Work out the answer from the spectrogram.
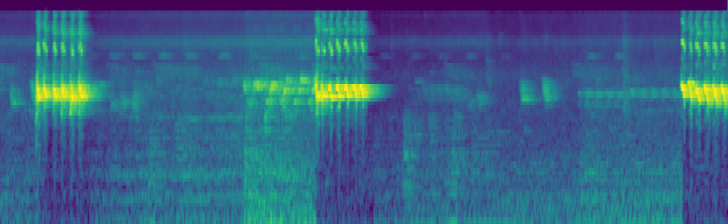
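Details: Yellow-vented bulbul (Pycnonotus goiavier) call used as a lure to prompt other bulbuls to answer: three loud, bubbly, chattering bursts about five seconds apart, with a faint thin whistle and low hum between.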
